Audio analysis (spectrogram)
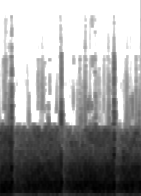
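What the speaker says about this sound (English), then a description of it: "The Rangers crowd," A large Rangers football crowd at a European night match against RB Leipzig sends up a loud, dense wall of cheering and applause that roars on without pause through the whole moment.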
